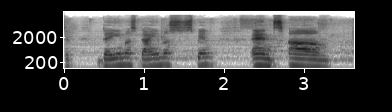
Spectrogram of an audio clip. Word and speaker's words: Deimos: nameless spin the things how that's how you pronounce it day must die must spin and um this move is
